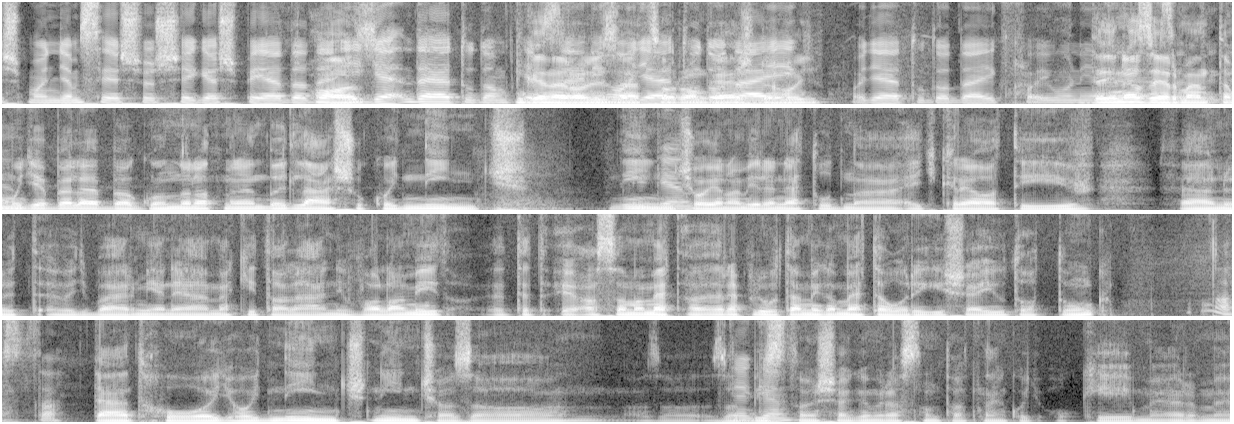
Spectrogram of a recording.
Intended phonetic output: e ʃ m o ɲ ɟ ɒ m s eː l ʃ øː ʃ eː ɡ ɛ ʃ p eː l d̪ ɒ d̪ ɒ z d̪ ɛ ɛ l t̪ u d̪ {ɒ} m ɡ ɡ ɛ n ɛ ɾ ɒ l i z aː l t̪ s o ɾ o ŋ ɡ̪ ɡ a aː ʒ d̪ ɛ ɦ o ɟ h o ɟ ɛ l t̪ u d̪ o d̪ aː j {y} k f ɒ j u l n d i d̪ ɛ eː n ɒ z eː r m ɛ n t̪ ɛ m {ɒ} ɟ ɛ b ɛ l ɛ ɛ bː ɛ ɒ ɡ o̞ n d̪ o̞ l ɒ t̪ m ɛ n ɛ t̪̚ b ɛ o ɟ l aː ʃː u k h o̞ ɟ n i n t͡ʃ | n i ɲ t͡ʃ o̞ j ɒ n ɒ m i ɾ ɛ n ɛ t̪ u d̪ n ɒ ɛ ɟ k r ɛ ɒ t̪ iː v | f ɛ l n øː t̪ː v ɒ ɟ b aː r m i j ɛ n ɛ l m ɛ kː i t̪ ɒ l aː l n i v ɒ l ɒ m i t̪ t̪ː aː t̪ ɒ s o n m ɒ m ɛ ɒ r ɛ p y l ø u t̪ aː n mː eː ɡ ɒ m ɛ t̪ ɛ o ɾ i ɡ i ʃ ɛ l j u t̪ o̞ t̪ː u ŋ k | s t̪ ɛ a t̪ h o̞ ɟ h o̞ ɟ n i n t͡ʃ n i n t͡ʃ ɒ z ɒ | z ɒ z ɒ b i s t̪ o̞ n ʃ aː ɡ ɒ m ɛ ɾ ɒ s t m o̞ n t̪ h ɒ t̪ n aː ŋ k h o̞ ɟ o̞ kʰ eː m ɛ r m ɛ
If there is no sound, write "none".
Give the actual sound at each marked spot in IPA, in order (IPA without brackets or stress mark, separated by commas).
o, i, u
